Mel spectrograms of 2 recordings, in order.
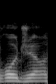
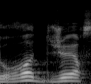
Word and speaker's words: Rogers: le tournoi estce que le Rogers avec le D alors que techniquement c'est juste un son que le g fait tout seul quand tu prononces à l'anglaise Firestar je connais pas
